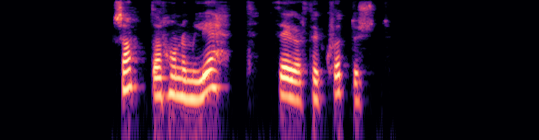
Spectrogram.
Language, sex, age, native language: Icelandic, female, 40-49, Icelandic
